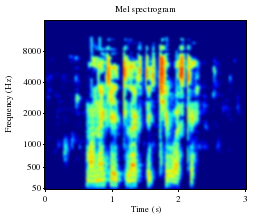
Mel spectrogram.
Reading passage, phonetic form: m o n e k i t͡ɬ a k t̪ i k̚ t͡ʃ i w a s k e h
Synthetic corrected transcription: m o n e k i t͡ɬ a k t̪ i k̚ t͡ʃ i w a s k e h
